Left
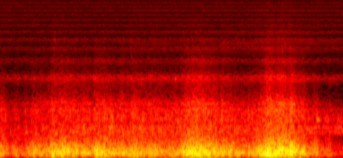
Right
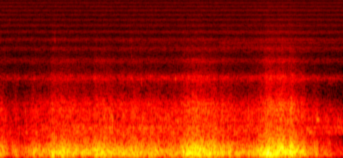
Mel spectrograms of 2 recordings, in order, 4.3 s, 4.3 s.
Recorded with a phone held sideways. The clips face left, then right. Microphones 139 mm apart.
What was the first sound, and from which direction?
Only background noise.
